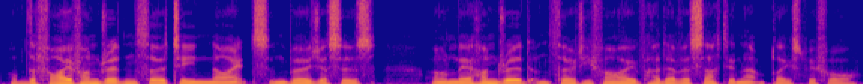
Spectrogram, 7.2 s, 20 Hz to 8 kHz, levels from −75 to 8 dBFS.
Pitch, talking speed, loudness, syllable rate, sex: 135 Hz, 185 wpm, -18 LUFS, 5.0 syllables/s, male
